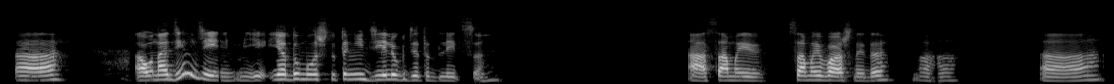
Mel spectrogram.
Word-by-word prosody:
А. 200 +3 +4 0.7
А 190 0 +5
он 210 +2 0
1 260 - +3
день? 205 -8 0
М 175 - -19
ме 185 +1 -6
э, - - -17
я 235 +1 +5
думала, 235 0 +1
что-то 235 0 -3
неделю 230 -1 +1
где-то 200 -3 -6
длится. 175 -1 -12 2.0
А, - - +3
самый, 185 -3 -1 0.2
самый 205 -1 +2
важный, 185 -3 +2
да? 200 +4 -3 0.3
Ага. 180 +1 -15 0.8
А. 180 +5 -4
200 Hz, 115 wpm, -23 LUFS, 180-225 Hz, 2.0 s, А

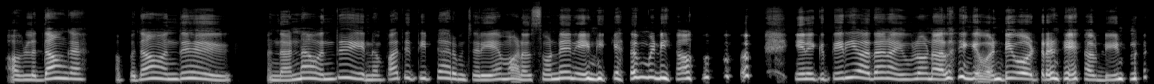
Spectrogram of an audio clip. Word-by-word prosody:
அவ்ளோ 210 0 -2
தாங்க. 275 0 +2 0.5
அப்பதான் 225 +8 -2
வந்து 245 +3 0 0.8
அந்த 200 -1 -4
அண்ணா 250 +6 0
வந்து 245 +5 -1 0.2
என்ன 215 -2 -4
பாத்து 270 +4 -3
திட்ட 275 +1 -4
ஆரம்பிச்சாரு. 220 -6 -2
ஏம்மா! 245 +1 -2
நான் 210 0 -4
சொன்னேனே! 260 +2 +1
நீ 270 - +6
கிளம்புனியா? 280 -1 +2 1.2
எனக்கு 250 -1 -1
தெரியாதா? 280 -1 +2
நான் 245 -3 0
இவ்ளோ 255 +3 -1
நாளா 245 +5 +4
இங்க 260 0 +2
வண்டி 255 +3 +3
ஓட்றேனே, 245 +2 +3 0.2
அப்பிடின்னு. 225 +5 0
255 Hz, 130 wpm, -18 LUFS, 230-275 Hz, 1.2 s, நீ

